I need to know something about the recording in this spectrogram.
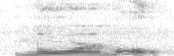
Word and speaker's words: normal: Normal. OR is in the first syllable. That's where your stress is.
